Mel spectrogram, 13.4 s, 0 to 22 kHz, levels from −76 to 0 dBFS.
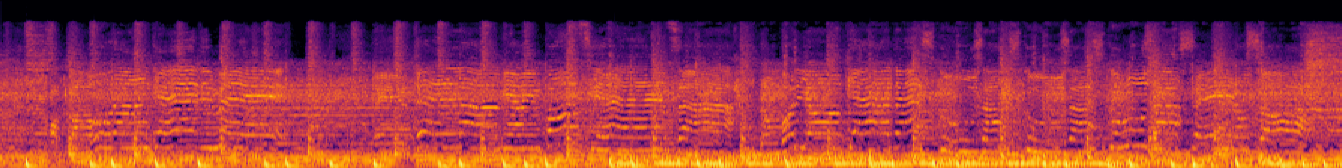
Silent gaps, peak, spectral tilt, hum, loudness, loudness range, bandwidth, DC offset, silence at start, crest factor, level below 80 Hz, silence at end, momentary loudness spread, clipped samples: none; 0 dBFS; -4.5 dB/octave; none; -12 LUFS; 1 LU; 14 kHz; under 0.1%; 0 s; 12 dB; -16 dBFS; 0 s; 3 LU; under 0.1%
